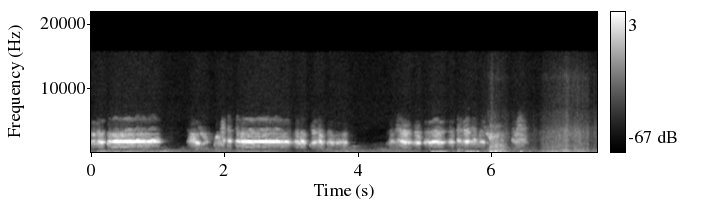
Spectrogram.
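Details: A cockatiel talking during a dance, with long raspy phrases carrying a thin whistled thread, pausing between bursts, then a scratchy clatter near the close.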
